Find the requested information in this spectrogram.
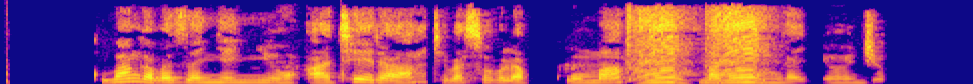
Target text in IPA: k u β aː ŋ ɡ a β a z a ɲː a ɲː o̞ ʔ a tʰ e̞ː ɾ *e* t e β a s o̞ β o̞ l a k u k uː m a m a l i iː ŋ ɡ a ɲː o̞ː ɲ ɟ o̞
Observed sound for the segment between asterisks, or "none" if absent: a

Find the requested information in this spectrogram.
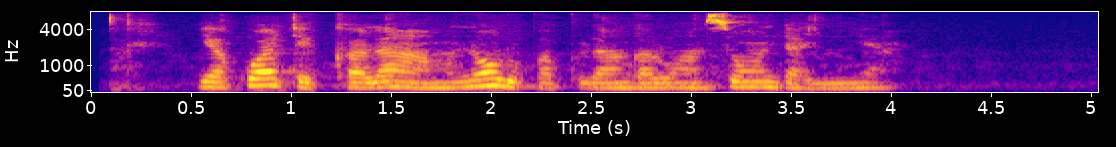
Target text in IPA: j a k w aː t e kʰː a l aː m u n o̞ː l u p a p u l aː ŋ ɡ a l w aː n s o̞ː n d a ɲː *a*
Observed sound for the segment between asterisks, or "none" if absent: a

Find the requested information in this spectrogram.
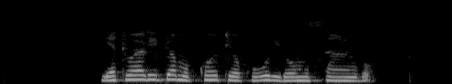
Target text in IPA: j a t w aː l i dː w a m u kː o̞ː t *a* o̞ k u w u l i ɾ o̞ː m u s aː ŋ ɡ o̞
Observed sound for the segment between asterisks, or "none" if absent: i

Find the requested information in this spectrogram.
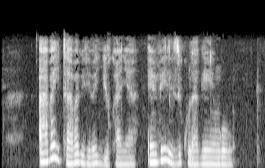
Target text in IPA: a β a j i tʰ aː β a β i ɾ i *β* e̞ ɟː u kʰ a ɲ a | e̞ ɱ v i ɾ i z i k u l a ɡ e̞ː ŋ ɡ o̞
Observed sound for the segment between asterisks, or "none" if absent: β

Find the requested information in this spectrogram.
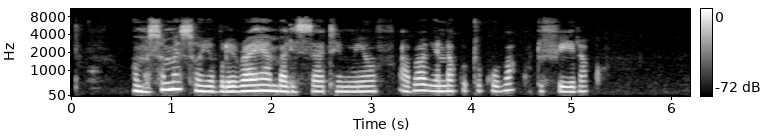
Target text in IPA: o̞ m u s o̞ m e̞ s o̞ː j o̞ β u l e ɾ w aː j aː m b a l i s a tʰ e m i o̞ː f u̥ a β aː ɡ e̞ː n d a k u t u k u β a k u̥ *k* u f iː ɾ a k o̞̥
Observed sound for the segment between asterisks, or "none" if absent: t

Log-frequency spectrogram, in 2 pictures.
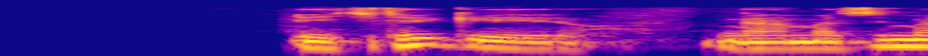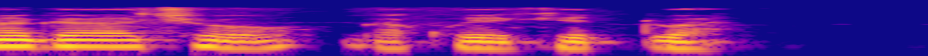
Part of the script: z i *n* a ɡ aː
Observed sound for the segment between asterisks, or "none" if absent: m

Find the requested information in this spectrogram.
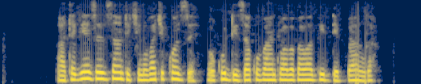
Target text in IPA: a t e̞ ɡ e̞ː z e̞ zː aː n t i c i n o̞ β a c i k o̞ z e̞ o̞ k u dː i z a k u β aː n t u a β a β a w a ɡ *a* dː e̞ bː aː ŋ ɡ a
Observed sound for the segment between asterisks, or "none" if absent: i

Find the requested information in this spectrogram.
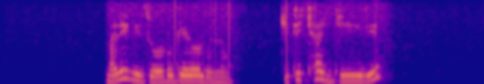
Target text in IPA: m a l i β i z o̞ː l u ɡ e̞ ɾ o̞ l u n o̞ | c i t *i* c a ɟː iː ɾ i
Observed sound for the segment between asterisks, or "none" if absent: i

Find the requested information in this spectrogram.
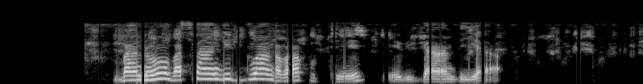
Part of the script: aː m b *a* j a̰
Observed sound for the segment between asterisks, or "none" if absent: i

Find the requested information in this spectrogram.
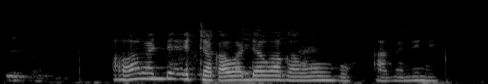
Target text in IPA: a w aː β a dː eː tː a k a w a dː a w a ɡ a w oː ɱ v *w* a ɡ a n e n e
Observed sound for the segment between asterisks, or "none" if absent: u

